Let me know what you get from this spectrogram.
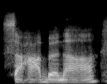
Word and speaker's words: Bernhardt: the very famous French actress Sarah Bernhardt, or Sarah Bernhardt, if you want to use the French pronunciation.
